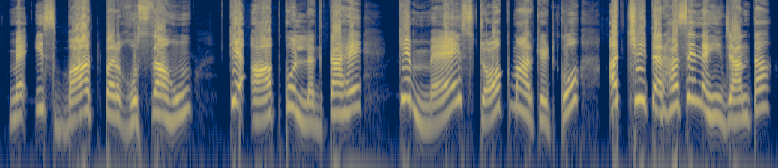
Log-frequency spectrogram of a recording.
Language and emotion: Urdu, angry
